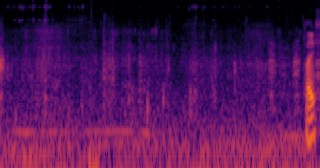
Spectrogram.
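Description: Belgian Malinois whimpering softly while on a leash, a sign of the dog's anxiety. The sound is faint, and a single sharp spoken "Place" command comes just before the end.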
